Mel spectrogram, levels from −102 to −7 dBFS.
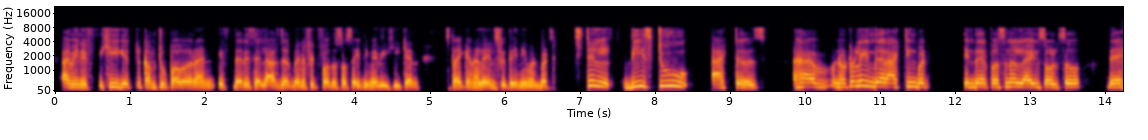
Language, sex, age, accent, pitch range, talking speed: English, male, 20-39, Indian, 145-190 Hz, 190 wpm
